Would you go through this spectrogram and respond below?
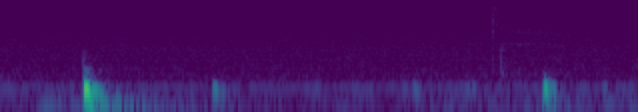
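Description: A computer mouse clicks while someone works in Excel. Sharp, close single clicks are spaced apart over a quiet room hum, and no clear double-click pair is heard.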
